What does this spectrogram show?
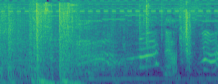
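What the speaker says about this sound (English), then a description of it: "You're shooting!" A couple of sharp gunshots in Watch Dogs Legion crack out close and loud near the start, then fall away into quieter game sound with some voice.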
